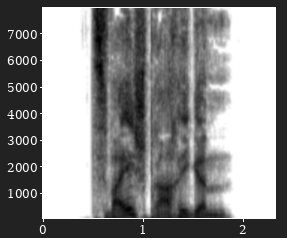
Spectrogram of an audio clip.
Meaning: strong dative masculine/neuter singular of zweisprachig
- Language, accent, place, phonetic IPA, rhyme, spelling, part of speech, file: German, Germany, Berlin, [ˈt͡svaɪ̯ˌʃpʁaːxɪɡəm], -aɪ̯ʃpʁaːxɪɡəm, zweisprachigem, adjective, De-zweisprachigem.ogg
